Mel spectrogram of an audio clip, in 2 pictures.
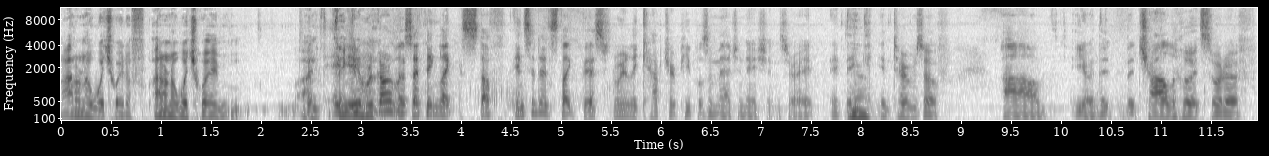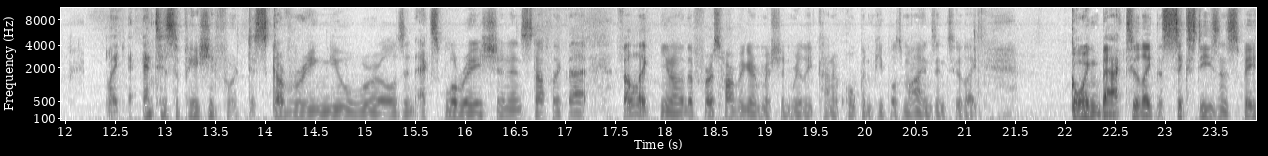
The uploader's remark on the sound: Recorded at the Friese-Greene Club in Bangkok Thailand.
